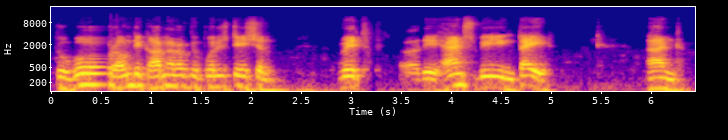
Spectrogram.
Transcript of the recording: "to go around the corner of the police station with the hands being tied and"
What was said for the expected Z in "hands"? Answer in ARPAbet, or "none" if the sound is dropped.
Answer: S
